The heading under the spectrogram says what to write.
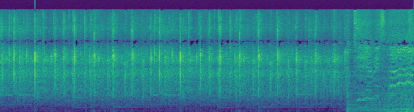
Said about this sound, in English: Clap for Jesus here.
